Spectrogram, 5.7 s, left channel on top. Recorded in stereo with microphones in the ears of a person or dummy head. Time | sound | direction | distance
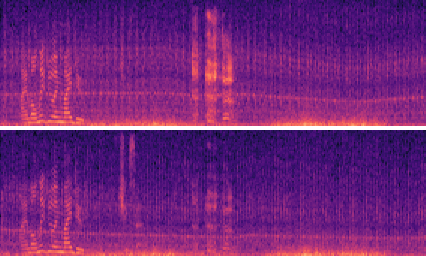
0.2 | a woman speaking | 25° left (ahead or behind) | ?
2.5 | throat clearing | 70° left (ahead or behind) | ?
